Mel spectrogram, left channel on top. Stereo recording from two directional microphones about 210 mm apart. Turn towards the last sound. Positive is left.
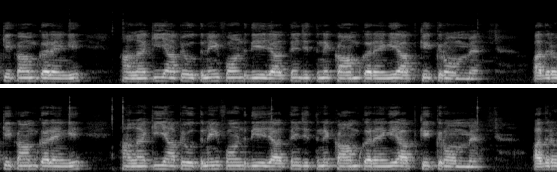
turn(degrees=-30)  # may be behind; listen again after turning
